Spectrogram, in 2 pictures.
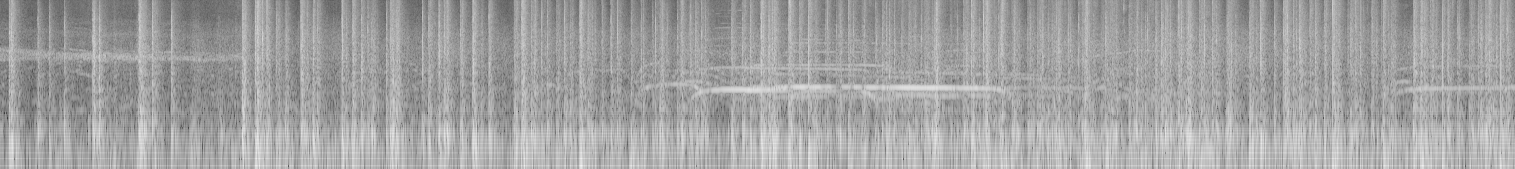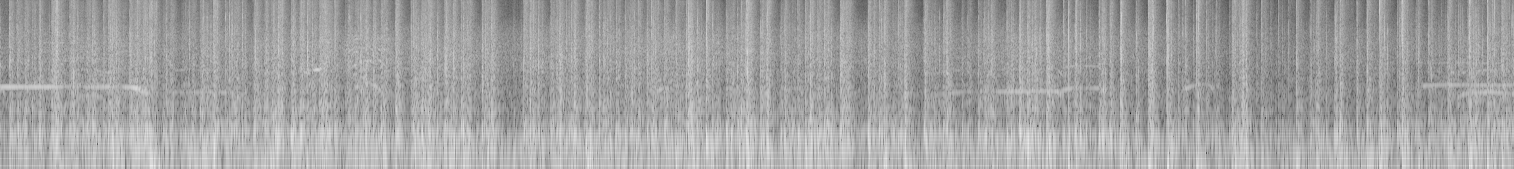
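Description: Fireworks display going off in a rapid, unbroken run of bangs and crackles, with a few brief whistling tones over it.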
